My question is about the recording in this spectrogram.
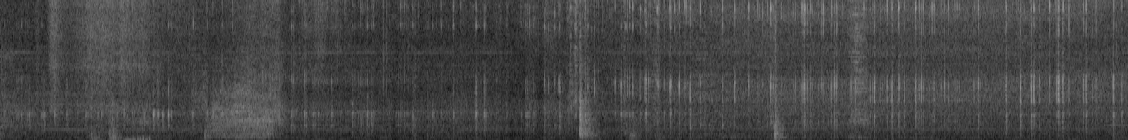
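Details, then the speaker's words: Laptop logic board on the bench, a failing cooling fan bearing gives irregular dry ticking and crackling like a Geiger counter, first mistaken for the speaker. "oh wait that's not the speaker at all that's a fan bearing yeah that's actually the fan bearing hear that it sounds like what my engine is gonna sound like"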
